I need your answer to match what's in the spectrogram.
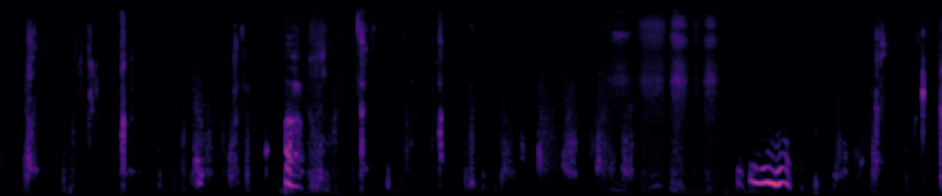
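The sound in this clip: Chewing on something that melts in the mouth and tastes foul: many faint, irregular crunching and wet biting sounds with soft scrapes between them, with no talk.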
